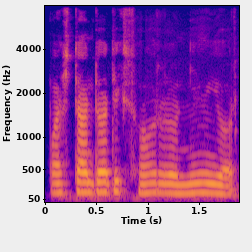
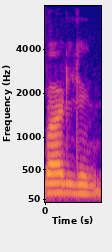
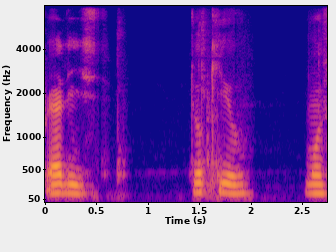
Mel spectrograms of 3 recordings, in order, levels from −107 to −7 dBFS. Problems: none marked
